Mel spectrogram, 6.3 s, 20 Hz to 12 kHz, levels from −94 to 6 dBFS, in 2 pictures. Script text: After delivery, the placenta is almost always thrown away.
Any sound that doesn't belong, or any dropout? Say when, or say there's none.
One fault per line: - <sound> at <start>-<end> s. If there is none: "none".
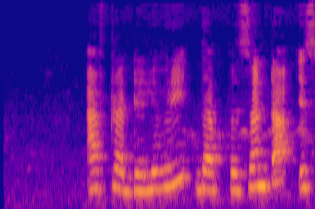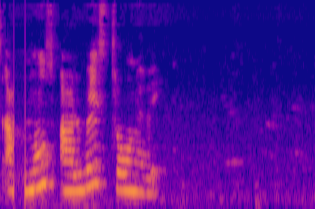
- dropout at 3.3-3.4 s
